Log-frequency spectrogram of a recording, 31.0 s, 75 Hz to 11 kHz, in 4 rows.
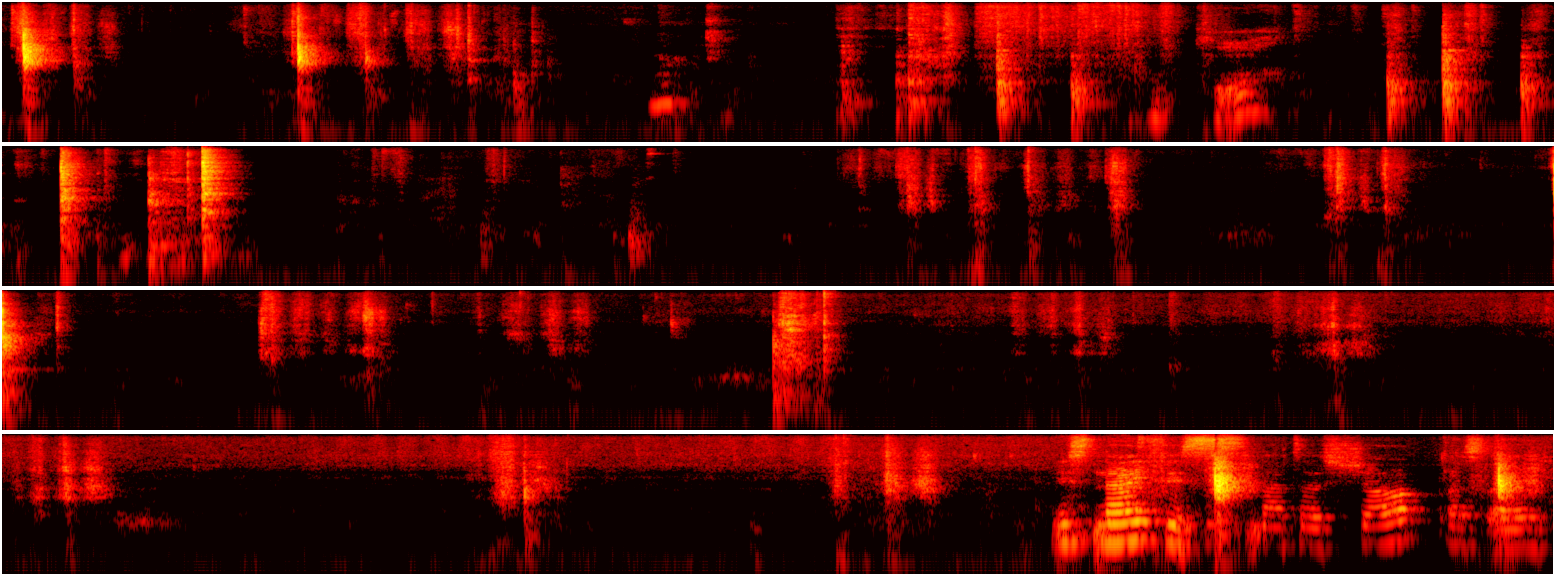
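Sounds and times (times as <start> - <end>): knife slicing tomato: 0.0 - 0.6, 1.2 - 2.7, 4.2 - 5.7, 6.9 - 8.8, 12.0 - 13.5, 14.4 - 14.8, 16.8 - 18.6, 20.6 - 21.2, 21.8 - 22.5, 23.2 - 23.9, 25.5 - 26.2, 27.4 - 28.2, 30.6 - 31.0.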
